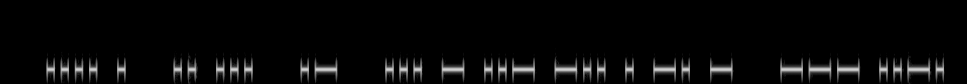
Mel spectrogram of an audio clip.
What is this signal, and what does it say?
Morse code, heard as a keyed tone, about 17 wpm, 700 Hz. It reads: HE IS A STUDENT OF
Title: Sentences from Top 1000 Words - Review Part 6 - 17wpm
